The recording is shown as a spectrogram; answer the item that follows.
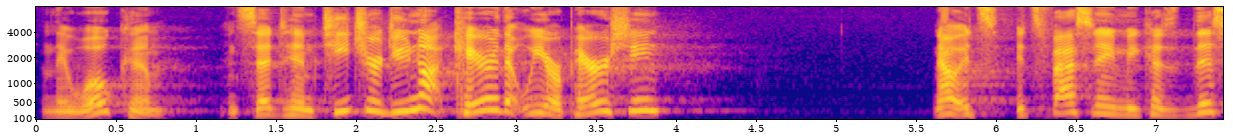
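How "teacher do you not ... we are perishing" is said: higher, urgent cry of the disciples; panicked plea. Retold or imitated. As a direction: plead in alarm over the storm. Disciples wake Jesus in storm.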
